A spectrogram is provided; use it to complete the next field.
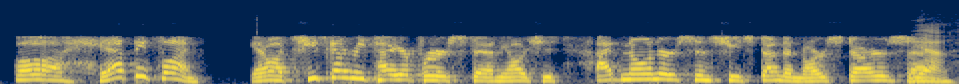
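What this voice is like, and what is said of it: Strong Minnesotan accent. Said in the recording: “you're single-handedly the most Minnesotan accent of anyone that's ever been on our show”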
